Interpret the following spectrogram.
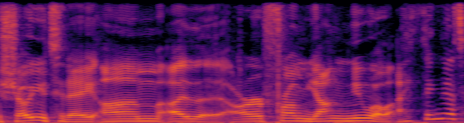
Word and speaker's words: Yongnuo: called so hopefully it's young new oh if not please correct me and I will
